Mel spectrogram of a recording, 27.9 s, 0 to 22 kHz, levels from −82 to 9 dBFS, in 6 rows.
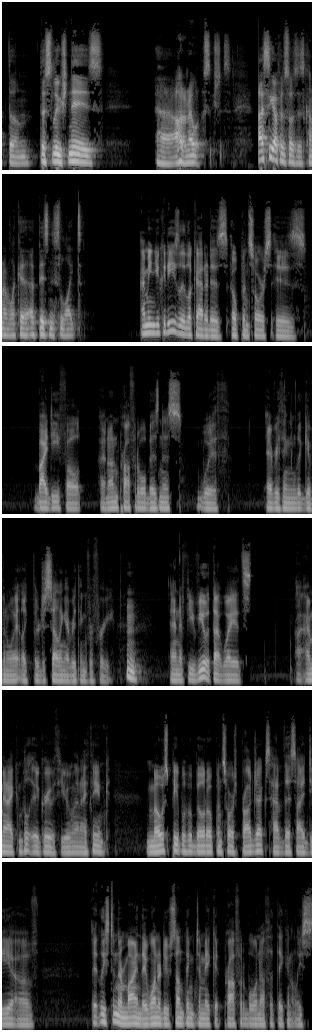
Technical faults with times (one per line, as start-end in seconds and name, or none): none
